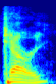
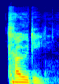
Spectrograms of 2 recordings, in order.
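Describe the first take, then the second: First: The middle consonant is an English r sound. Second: The middle consonant is a quick d-like tap. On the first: The speaker calls it wrong. "Bad way is Carry" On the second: The speaker calls it right. "the easiest way to say it is Cody... you just clip it real quick"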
